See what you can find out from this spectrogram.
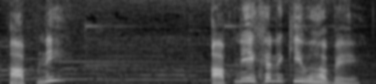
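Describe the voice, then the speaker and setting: A man's voice: extremely high pitch, sing-song, slow pace. A young man reading a scripted first-person story, acting out his own lines of dialogue. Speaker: story narrator playing the student hero. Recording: music under the voice. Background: background music.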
